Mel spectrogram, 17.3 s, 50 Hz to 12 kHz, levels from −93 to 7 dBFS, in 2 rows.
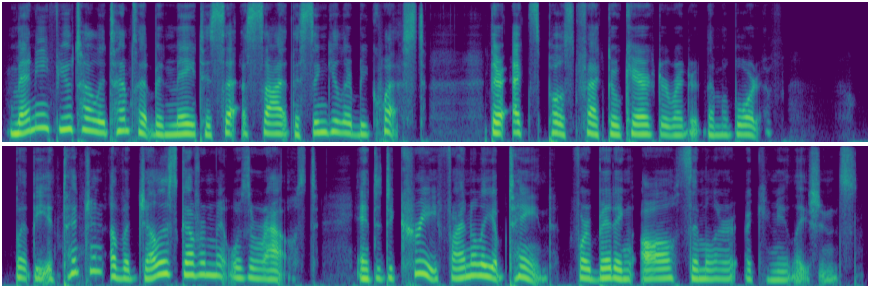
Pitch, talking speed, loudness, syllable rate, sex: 200 Hz, 130 wpm, -19 LUFS, 5.3 syllables/s, female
